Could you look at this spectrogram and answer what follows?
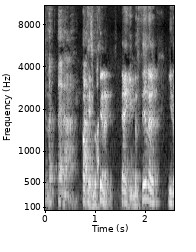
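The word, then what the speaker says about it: Mathinna: I pronounce it Mathina.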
